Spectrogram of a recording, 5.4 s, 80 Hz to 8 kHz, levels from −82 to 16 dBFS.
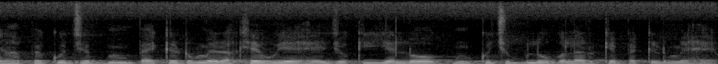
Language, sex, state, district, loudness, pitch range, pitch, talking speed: Hindi, male, Bihar, Sitamarhi, -32 LUFS, 135-155 Hz, 145 Hz, 210 wpm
